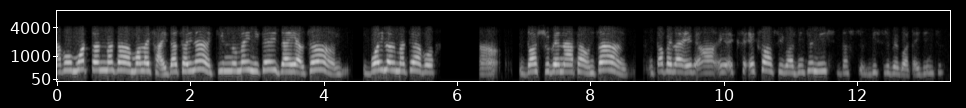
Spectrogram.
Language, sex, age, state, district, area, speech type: Nepali, female, 45-60, West Bengal, Kalimpong, rural, conversation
